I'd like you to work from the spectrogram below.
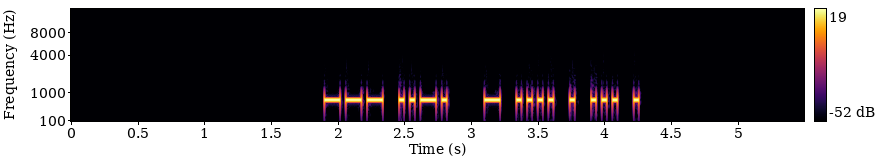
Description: Morse code, heard as a keyed tone, about 29 wpm, 700 Hz. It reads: OF THESE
